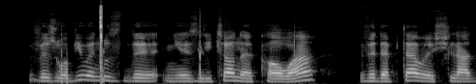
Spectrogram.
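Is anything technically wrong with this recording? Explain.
Yes. The speech carries two kinds of fault: loud pops and a burst of damaged data in the compressed stream.

Loud pops occur at 0.62 to 0.69 s, where two arrive in quick succession, and again as single pops at 2.00 to 2.02 s and 2.94 to 2.97 s. Each peaks roughly 15 dB above the speech, which continues underneath. A sudden voltage step or pulse, likely from a connector, switch, static discharge or driver glitch, was added to the signal, and the downstream circuitry shaped it into a sharp thump.

Damaged data in a compressed stream shows up at 0.97 to 1.04 s as a brief glitch. Corrupted or missing bytes in the encoded stream made the decoder misread those frames and lose synchronisation. It then resumed at the next valid frame header.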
